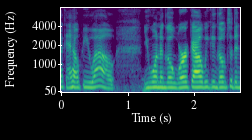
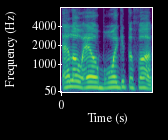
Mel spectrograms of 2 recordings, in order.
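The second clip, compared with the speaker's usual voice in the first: loud, drawn-out, dismissive, disrespectful brush-off; 6 dB louder than usual. Retelling how she answered his texts: imitating someone disrespecting him. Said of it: "she was saying all this shit to him".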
